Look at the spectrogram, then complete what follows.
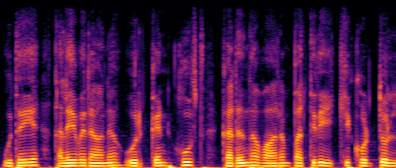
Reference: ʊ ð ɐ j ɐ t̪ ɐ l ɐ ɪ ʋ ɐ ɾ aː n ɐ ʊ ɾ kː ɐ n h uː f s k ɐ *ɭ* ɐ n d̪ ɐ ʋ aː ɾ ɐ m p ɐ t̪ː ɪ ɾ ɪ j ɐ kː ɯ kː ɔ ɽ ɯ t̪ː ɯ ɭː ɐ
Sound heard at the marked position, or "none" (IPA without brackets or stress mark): ɽ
